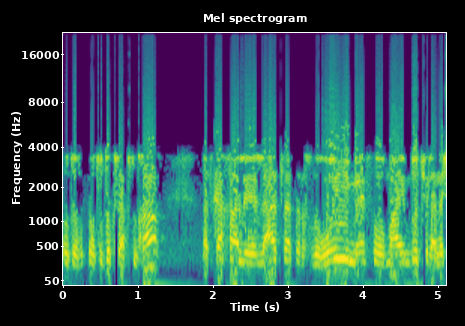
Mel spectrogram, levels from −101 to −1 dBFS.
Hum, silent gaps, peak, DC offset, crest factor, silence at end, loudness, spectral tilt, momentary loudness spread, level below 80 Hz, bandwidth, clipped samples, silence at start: none; none; 0 dBFS; under 0.1%; 6 dB; 0 s; -6 LUFS; -4 dB/octave; 6 LU; -36 dBFS; 18 kHz; 5%; 0 s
